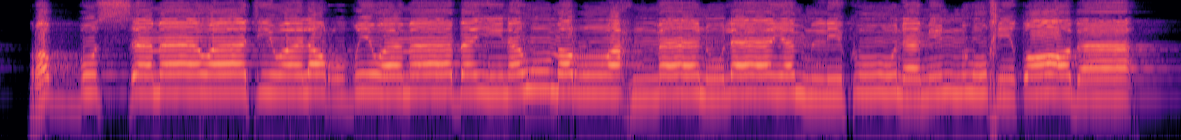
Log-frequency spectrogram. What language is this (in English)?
Arabic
